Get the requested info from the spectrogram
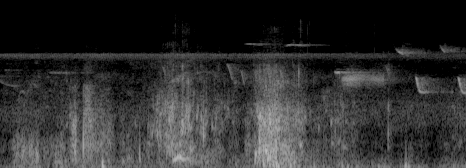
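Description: Creek water swishing and sloshing in a few surges as someone wades through the shallows, the loudest surge about two and a half seconds in.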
